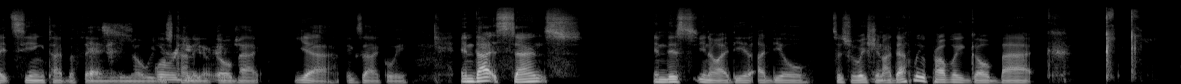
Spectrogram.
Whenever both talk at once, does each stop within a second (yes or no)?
no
